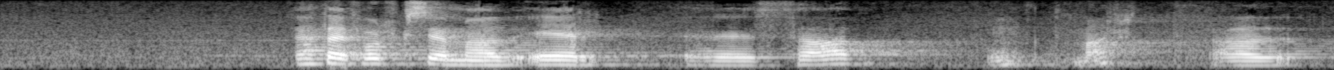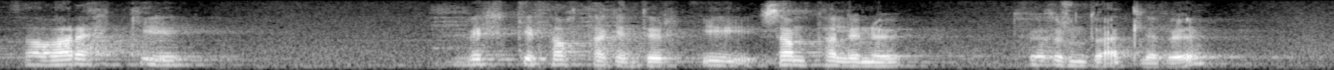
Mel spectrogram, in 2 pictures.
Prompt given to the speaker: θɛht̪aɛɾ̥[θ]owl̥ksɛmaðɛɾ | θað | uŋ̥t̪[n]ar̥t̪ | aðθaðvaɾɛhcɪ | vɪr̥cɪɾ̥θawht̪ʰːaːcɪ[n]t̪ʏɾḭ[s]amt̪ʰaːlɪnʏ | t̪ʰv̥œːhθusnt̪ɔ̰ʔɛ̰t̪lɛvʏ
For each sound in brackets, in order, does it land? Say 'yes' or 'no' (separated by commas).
no, no, yes, yes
